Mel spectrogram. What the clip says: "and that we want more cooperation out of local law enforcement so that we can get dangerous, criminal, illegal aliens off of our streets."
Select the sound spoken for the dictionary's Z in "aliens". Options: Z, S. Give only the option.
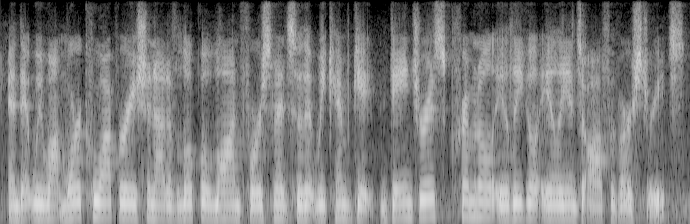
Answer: Z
